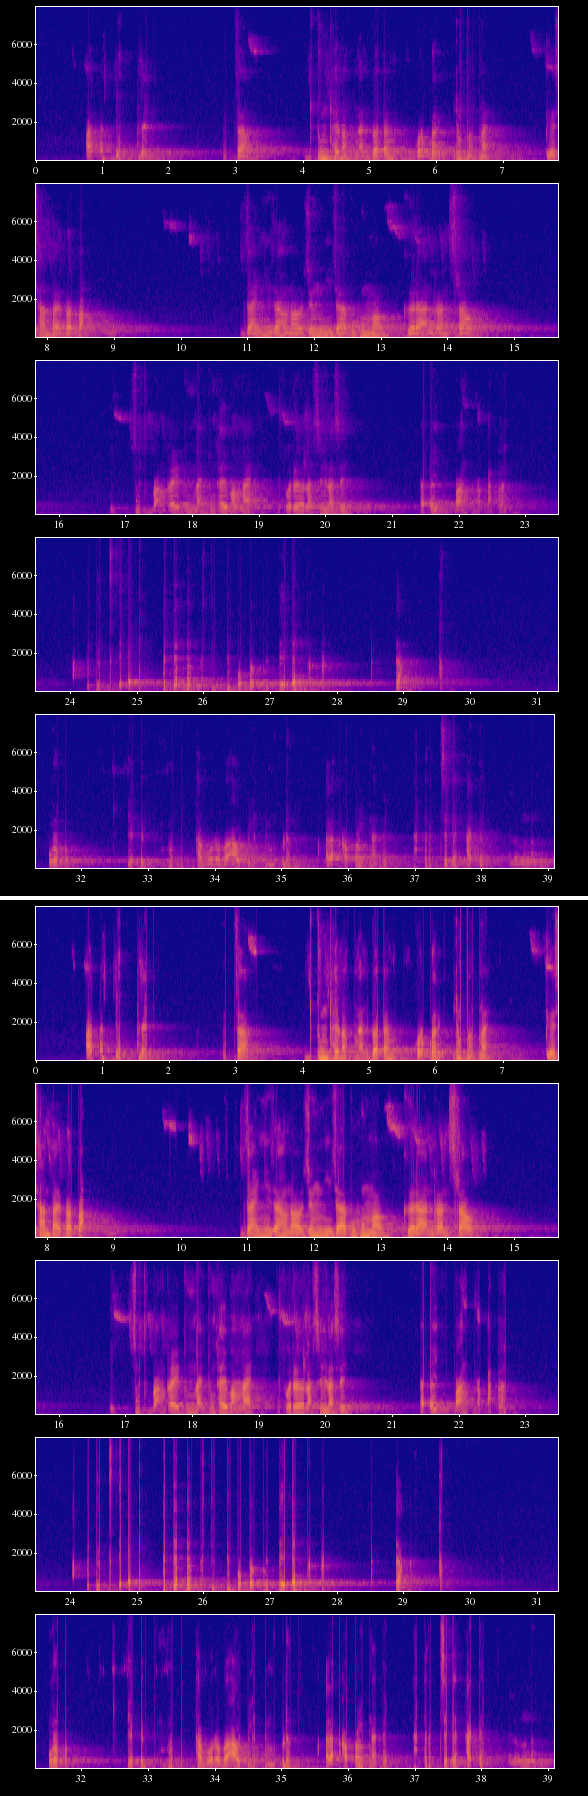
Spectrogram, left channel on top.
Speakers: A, on the right (about 80°); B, on the right (about 30°).
A: <inaudible> जा दुंथाइ बांनाय बा <inaudible> बे सानफा एफा
B: औ
A: <inaudible> जायनि जाहोनाव जोंनि जा बुहुमाव गोरान रान स्राव <inaudible> बांद्राय दुंनाय दुंथाइ बांनाय बेफोरो लासै लासै <inaudible> <inaudible> <unintelligible> उर <unintelligible> बर आवदों आरो आवनानै जेरैहाय
B: हेलौ नोंथां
